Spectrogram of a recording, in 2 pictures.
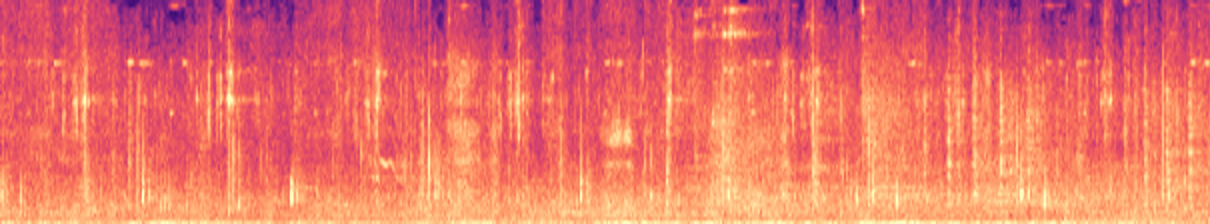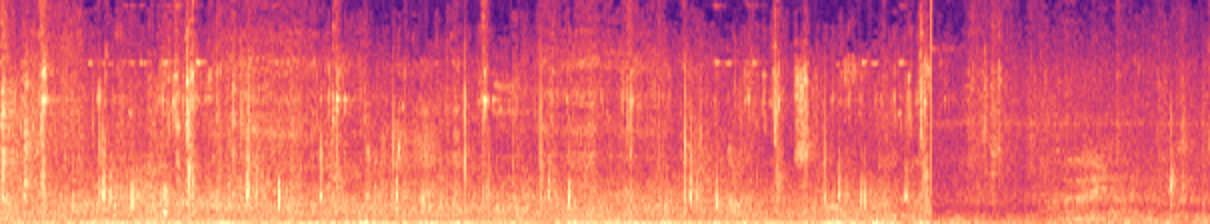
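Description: Footsteps on stone paving with wind rumbling on the microphone while walking; the rumble eases about two seconds before the end.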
